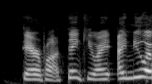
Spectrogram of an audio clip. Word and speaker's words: Darabont: Director Frank Darabont. Darabont.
